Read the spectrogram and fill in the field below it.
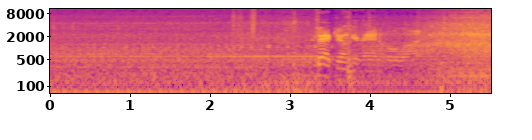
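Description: A tractor engine rumbles steadily at idle, heard from inside the cab.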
